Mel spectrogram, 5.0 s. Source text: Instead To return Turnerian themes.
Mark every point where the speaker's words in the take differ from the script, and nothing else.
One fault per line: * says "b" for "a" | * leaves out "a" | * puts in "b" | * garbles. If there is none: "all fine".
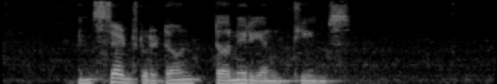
all fine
